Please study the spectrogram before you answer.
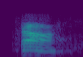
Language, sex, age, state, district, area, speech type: Malayalam, male, 18-30, Kerala, Wayanad, rural, conversation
